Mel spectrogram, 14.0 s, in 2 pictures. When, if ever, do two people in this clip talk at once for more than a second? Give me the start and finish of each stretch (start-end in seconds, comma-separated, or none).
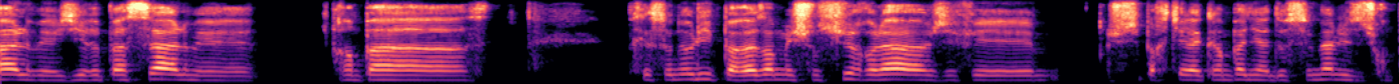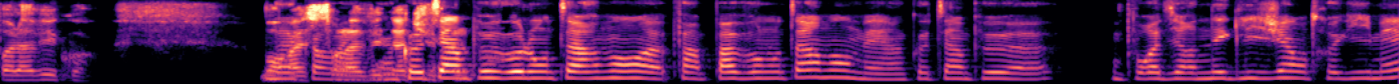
8.3-9.5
